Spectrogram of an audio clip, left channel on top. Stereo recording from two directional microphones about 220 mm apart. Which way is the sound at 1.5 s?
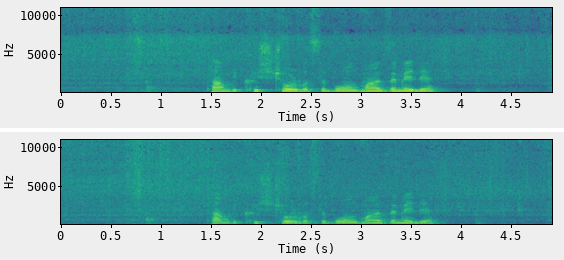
35° left (ahead or behind).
